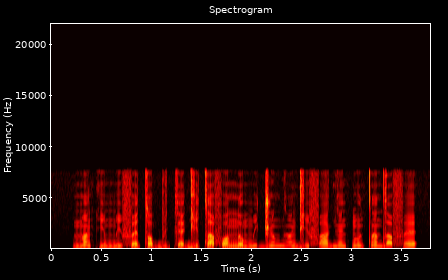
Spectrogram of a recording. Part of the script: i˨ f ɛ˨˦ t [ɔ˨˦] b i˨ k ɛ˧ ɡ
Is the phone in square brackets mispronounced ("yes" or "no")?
yes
